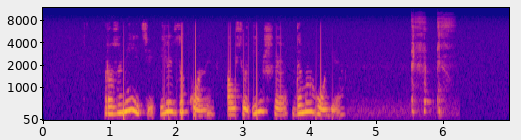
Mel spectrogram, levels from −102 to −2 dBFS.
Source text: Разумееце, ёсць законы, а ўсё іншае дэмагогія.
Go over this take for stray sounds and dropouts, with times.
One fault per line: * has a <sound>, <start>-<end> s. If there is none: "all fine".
* has a cough, 5.5-6.2 s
